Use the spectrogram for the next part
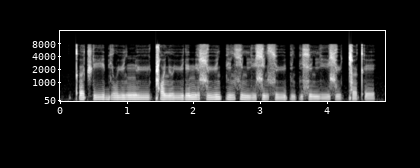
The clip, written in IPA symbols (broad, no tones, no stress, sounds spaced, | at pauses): kʼ ə t͡ʃʼ iː bʲ e w yː lʲ ɲ yː ǁ ɔ lʲ w yː ɾʲ ɘ mʲ ɔ ɕ yː lʲ pʲ ɘ lʲ ç ɘ lʲ j i ɕ i lʲ s yː pʲ ə lʲ pʲ ɘ xʲ œ lʲ j iː ɕ yː ǀ œ kʼ e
